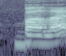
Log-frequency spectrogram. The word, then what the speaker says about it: bala: lituano no más que el acento en lituano cae sobre la segunda a o bueno técnicamente la primera Porque así es como los filólogos al menos el lituania no sé aquí en México este contamos las sílabas las sílabas se cuentan desde atrás o sea desde el final hacia adelante Por así decirlo Entonces sería técnicamente la primera sílaba Pero bueno para ustedes sería la segunda si no son filólogos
